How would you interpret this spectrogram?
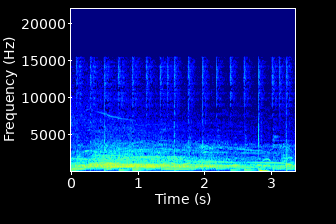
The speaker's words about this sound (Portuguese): Agora eu vou pegar a verdade dos homens. Cadê o grito dos homens fiel aí? Cadê?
